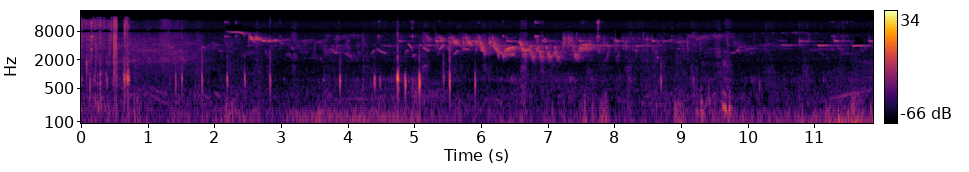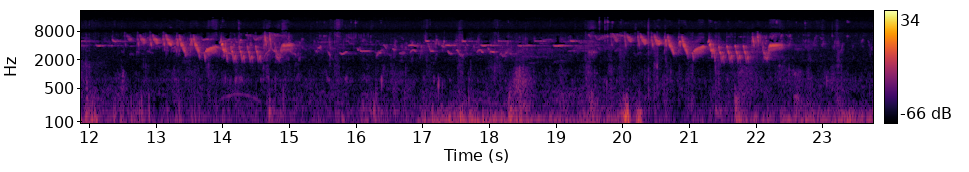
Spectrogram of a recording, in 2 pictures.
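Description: Songbirds singing in repeated high chirping phrases, over a low rumble with a few short sharp clicks.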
